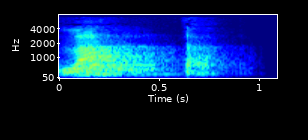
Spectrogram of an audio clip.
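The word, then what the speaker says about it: Allata (اللات): Allata itu bitakhfif ta. Itu taknya ditakhfif. Takhfif maksudnya apa? Tanpa tasdid. Ya. Allata. Nanti ada yang membacanya dengan tasdid, Lata.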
